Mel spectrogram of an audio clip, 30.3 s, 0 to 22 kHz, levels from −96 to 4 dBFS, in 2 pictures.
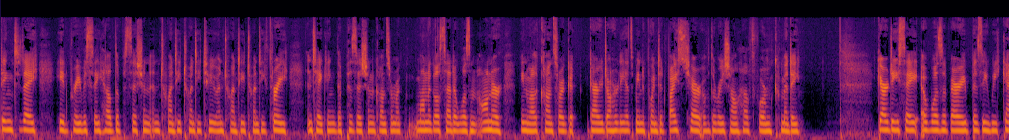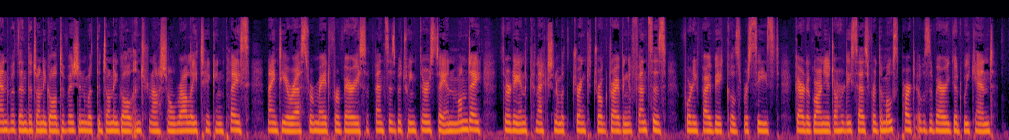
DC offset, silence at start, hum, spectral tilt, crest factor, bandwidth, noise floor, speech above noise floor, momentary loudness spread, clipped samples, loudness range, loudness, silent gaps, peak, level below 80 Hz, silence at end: under 0.1%; 0 s; none; -4 dB/octave; 18 dB; 14 kHz; -50 dBFS; 24 dB; 5 LU; under 0.1%; 2 LU; -26 LUFS; none; -8 dBFS; -52 dBFS; 0.25 s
